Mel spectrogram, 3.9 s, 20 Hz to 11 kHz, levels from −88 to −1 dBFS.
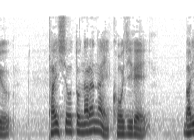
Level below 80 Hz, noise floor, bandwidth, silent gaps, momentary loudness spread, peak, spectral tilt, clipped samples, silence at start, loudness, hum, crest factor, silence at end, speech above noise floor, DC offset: -60 dBFS; -57 dBFS; 8 kHz; none; 10 LU; -8 dBFS; -7.5 dB/octave; under 0.1%; 0 s; -24 LUFS; none; 16 dB; 0 s; 34 dB; under 0.1%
